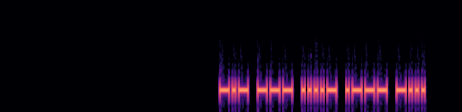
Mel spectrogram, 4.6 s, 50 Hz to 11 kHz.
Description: Morse code, heard as a keyed tone, about 38 wpm, 700 Hz. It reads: KO4JB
